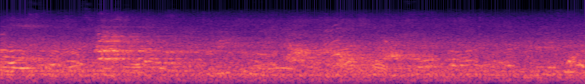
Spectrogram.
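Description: A dog barking, over people talking in a large hall.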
